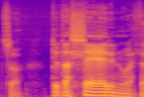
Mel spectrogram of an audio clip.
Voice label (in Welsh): "lleen" Welsh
